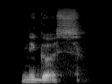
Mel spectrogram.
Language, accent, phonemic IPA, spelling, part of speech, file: French, France, /ne.ɡɔs/, négoce, noun, LL-Q150 (fra)-négoce.wav
- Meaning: business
